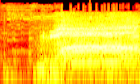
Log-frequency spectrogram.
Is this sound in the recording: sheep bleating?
yes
